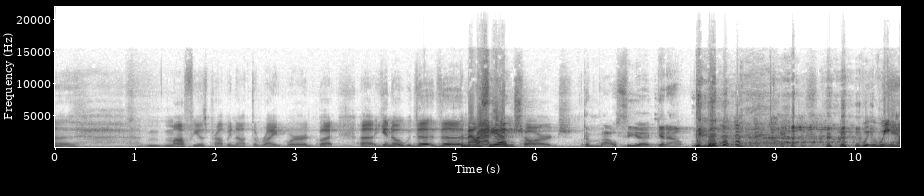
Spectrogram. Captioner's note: laughter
